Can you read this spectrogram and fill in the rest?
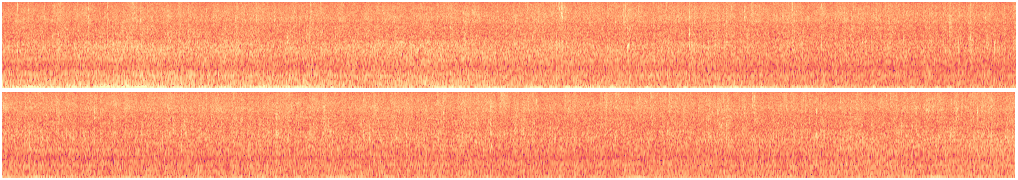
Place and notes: Maribor, Slovenija - Tomšičev drevored at night
A storm is on its way away from the city, still greeting with thunder and rain. Some night riders disturb the late night recording.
